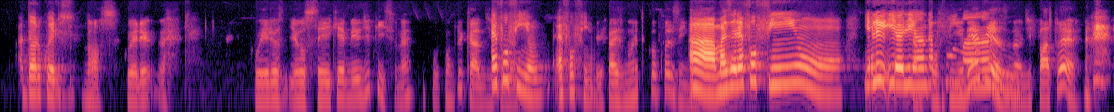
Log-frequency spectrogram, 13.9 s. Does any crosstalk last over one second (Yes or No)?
Yes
